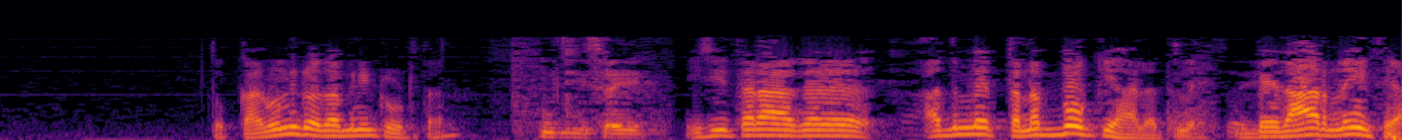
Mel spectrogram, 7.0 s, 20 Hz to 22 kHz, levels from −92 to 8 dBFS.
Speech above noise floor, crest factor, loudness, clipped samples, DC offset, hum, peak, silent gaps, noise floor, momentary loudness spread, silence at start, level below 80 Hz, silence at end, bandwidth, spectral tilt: 42 dB; 18 dB; -21 LUFS; under 0.1%; under 0.1%; none; -4 dBFS; none; -63 dBFS; 15 LU; 1.05 s; -54 dBFS; 0 s; 7.6 kHz; -7.5 dB/octave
